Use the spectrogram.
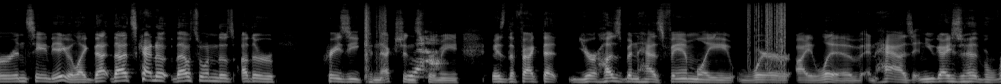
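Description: Speech interrupted by brief scratchy, rustling bursts at 3.65–3.86 s and 7.47–7.86 s, nearly as loud as the voice: cable scratch noise, likely from a worn cable or connector being moved.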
